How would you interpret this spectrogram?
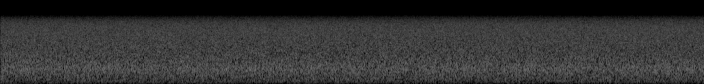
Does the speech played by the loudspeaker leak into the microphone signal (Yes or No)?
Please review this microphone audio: No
